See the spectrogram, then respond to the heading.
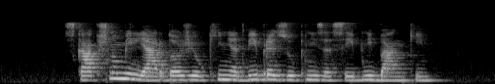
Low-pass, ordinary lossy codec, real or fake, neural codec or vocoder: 7.2 kHz; none; real; none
